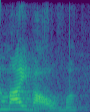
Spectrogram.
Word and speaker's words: Maibaum: Lì si chiama Maibun, Maibaum. Ah già, Baum. Si chiama Maibaum.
